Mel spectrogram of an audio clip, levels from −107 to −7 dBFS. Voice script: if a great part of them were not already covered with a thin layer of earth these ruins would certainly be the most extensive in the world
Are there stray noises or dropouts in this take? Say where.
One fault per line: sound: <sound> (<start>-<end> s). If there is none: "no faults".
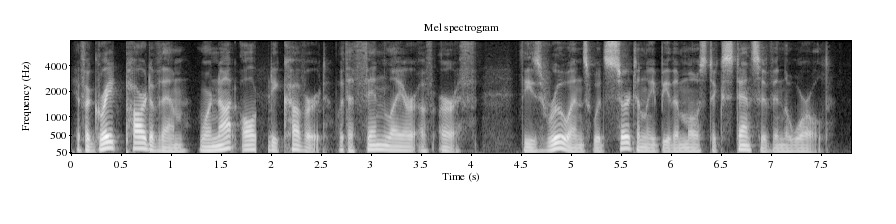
sound: dropout (1.8-2.0 s)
